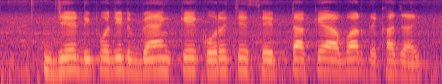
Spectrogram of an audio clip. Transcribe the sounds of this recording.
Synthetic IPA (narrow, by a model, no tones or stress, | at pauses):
d͡ʒeːɖɪpoːd͡ʒɪʈbɛ̃ːŋkːekɔɾet͡ʃeseːʈakeaːbaːɾd̪eːkʰad͡ʒaːe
